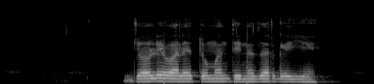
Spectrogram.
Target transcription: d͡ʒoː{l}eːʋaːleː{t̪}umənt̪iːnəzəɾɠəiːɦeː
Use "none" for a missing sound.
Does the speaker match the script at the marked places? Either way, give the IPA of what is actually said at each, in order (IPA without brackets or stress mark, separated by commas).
l, t̪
